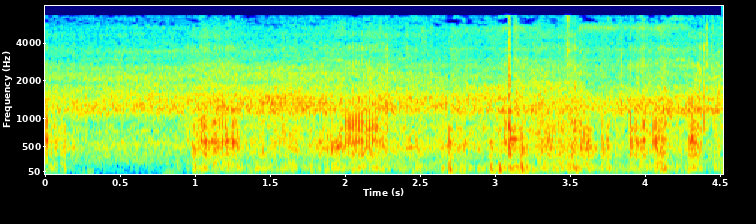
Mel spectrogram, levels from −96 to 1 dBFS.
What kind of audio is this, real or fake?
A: real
